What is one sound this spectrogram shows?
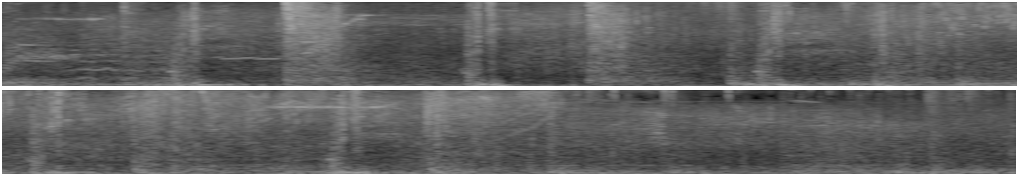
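Ice blasts crackle and burst against a machine.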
